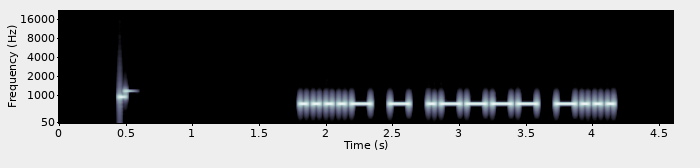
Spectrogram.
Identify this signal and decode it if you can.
Morse code, heard as a keyed tone, about 25 wpm, 700 Hz. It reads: 4T1B
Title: Four Challenging Letter-Number Combinations 25wpm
